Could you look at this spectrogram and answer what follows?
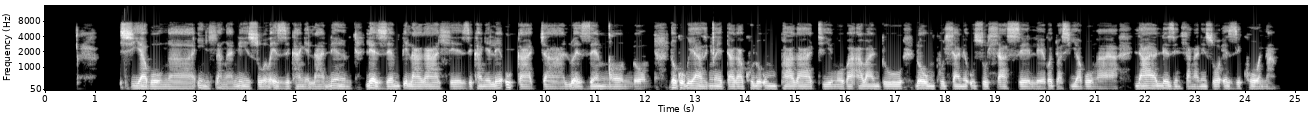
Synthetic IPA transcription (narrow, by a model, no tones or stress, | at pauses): sijaβɔŋaiːnɬa̰ŋanisɔezikʰaŋɛlanɛlɛzempʼilaɣaɬɛzikʰaŋɛlɛʔuɡ̥ʱat͡ʃʼalwɛzɛŋ͡ǃʱɔːndʱɔlokʰuɣ̬ujaŋ͡ǀɛd̥ʱaɣ̬akʰuluʔum̩pʰaɣatʰiŋɔɓaʔaɓantʼuloum̩kʰuɬanɛʔusuɬasɛlɛɣɔd̥ʱwasijaɓɔŋalalezinɬaŋanisɔʔezikʰɔːna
